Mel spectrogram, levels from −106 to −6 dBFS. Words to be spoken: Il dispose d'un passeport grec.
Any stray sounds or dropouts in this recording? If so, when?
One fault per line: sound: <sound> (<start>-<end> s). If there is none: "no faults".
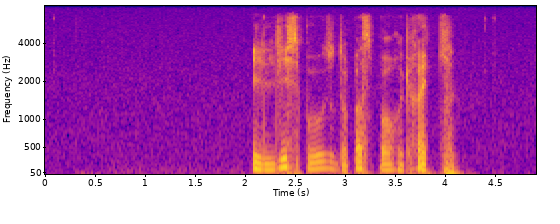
no faults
